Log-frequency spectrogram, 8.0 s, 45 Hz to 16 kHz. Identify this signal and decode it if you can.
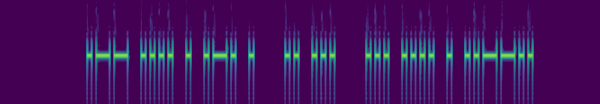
Morse code, heard as a keyed tone, about 20 wpm, 700 Hz. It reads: WHERE IS SHE?
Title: Sentences from Top 200 Words 20wpm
